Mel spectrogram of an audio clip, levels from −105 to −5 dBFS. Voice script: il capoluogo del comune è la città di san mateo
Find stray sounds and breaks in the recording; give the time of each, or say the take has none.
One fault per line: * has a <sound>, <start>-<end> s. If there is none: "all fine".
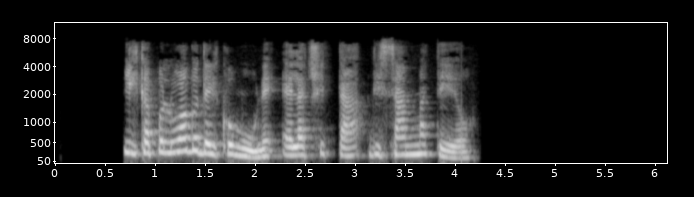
all fine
